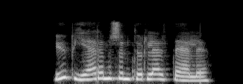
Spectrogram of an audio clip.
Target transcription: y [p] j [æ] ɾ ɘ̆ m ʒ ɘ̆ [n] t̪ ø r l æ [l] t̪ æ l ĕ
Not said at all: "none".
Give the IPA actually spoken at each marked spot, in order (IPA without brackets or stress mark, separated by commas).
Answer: p, æ, m, l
